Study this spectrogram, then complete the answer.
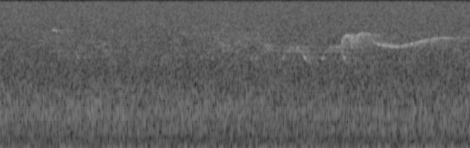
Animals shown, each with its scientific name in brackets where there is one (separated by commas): Veery (Catharus fuscescens), Eastern Wood-Pewee (Contopus virens)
